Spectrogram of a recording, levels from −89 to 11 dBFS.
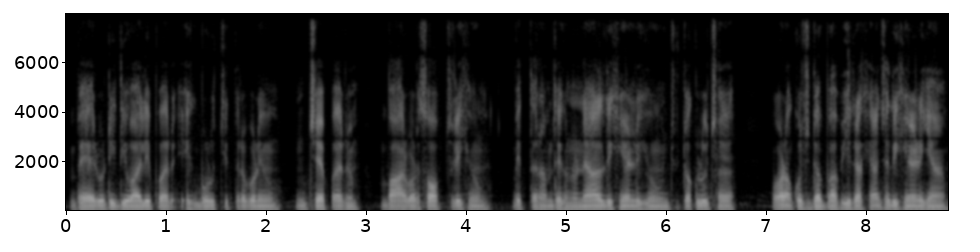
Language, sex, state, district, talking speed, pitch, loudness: Hindi, male, Uttarakhand, Uttarkashi, 220 wpm, 105 Hz, -33 LUFS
